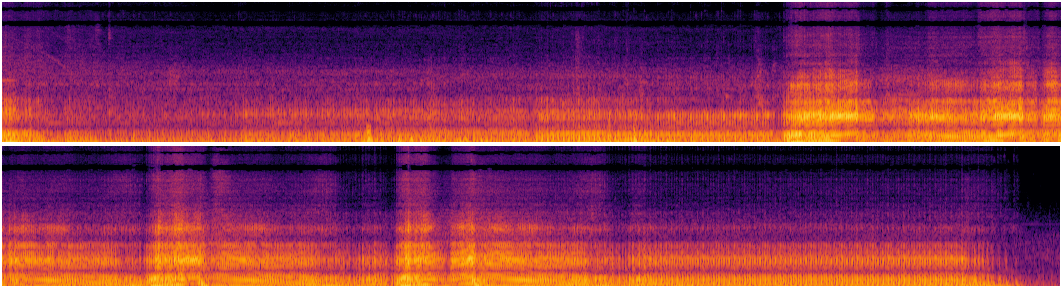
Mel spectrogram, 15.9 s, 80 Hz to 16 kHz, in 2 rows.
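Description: A BMW F80 M3 and a Ford Mustang 5.0 rev their engines up close, a loud steady idle broken by repeated sharp throttle blips that rise and fall in pitch, with crackles between revs.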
